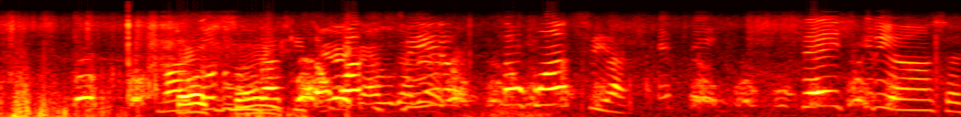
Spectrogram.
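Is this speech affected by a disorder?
No.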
